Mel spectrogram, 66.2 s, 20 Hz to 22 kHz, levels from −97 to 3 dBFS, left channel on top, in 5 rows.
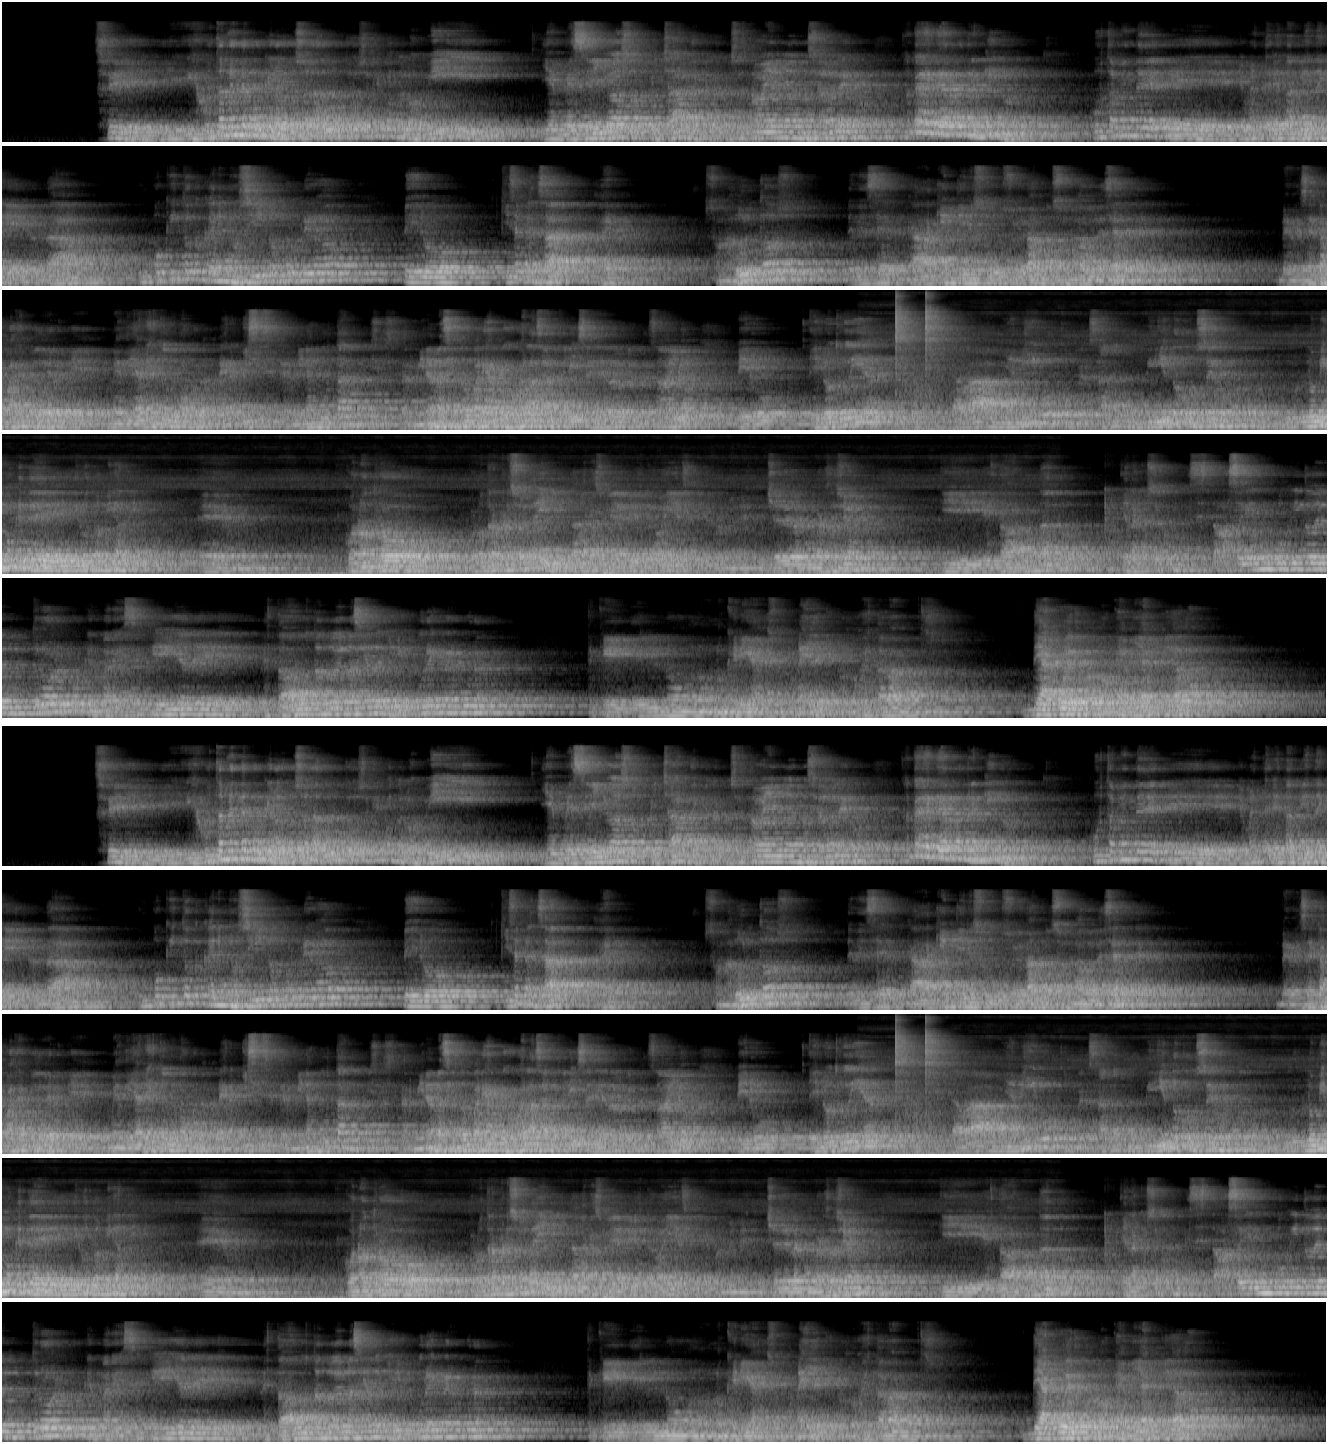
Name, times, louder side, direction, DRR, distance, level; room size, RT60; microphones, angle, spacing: voice 1, 0.9-4.9 5.4-8.6 9.0-10.1 10.9-14.1 14.6-16.6 17.3-17.8 18.2-18.9 19.2-19.4 20.3-21.1 21.7-24.7 26.0-33.4 33.9-34.2 34.6-35.3 35.8-41.1 41.7-42.3 43.2-48.4 49.1-50.4 50.9-57.8 59.0-62.3 63.2-65.0, equal, 50° right, -5 dB, 1.6 m, -31 dB
Fire, 35.1-51.2, equal, 10° right, 1.0 m, -47 dB
8.1 x 5.8 x 3.3 m, 2.8 s
head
